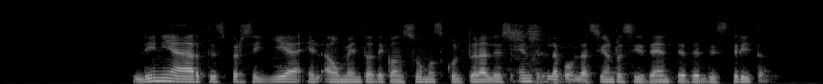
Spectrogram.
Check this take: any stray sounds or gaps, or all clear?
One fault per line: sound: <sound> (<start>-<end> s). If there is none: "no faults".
no faults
